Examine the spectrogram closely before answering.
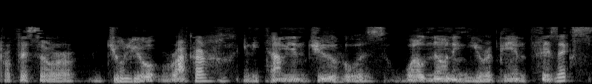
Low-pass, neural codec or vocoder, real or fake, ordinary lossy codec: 7.2 kHz; vocoder, 22.05 kHz, 80 mel bands, HiFi-GAN; fake; MP3, 24 kbps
